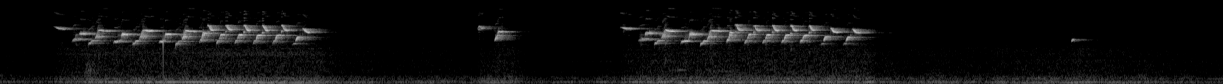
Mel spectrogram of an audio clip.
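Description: Caged European goldfinch singing: two phrases of rapid, repeated high notes, each about two and a half seconds long, with a short call between them and a faint single note near the end.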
